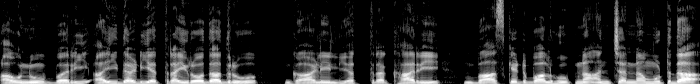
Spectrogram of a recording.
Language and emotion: Kannada, surprised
